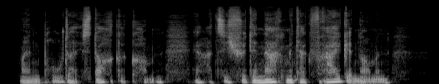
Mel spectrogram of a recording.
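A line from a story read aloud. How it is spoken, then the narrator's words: Whispered. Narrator (German): flüsterte sie mir zu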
